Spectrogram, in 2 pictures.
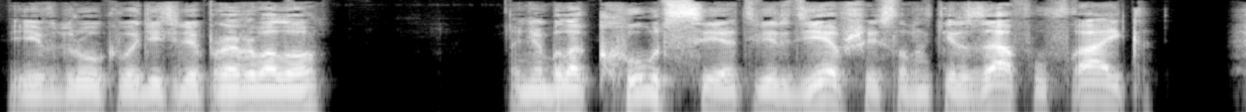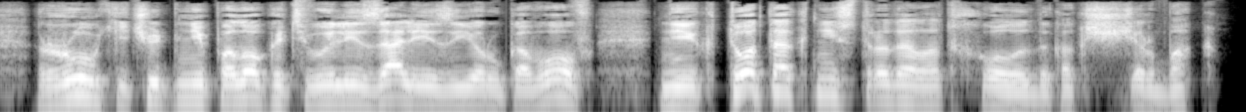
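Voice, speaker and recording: With a fairly low pitch, this male audiobook narrator tells the story in a measured, expressive way. The sound is clean studio quality, free of echo.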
